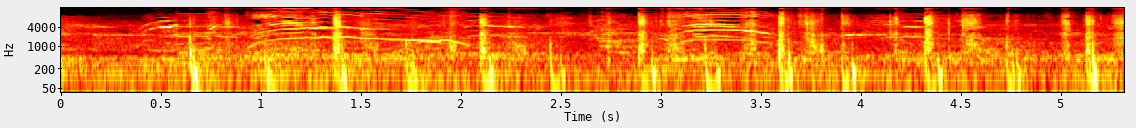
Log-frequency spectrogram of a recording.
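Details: A kitten trained for 17 days meows repeatedly while crawling with its owner: several thin, rising-and-falling cries close together, mixed with sharp taps and a person calling to it.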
